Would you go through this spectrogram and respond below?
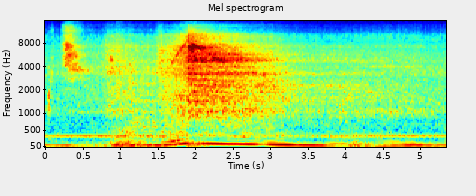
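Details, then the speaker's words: Ford Fiesta ST just after installing new NGK spark plugs at stock gap: a smooth, even idle that climbs cleanly through a quick rev and settles back with no missed beats. Normal running, no misfire. "How do you know if it misfires? You'll hear it. Oh. Yep. She is sounding good. So It sounds like a whip."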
